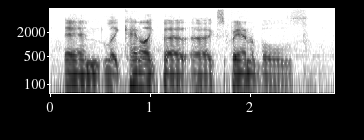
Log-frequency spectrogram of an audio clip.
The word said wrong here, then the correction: Expendables: Expendables? – Did I say it wrong again? – Yes.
